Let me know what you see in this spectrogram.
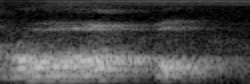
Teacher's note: Tapi bukan rokok tu bunyi kok tu sebab kof tu kita berhenti dia jadi qalqalah.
